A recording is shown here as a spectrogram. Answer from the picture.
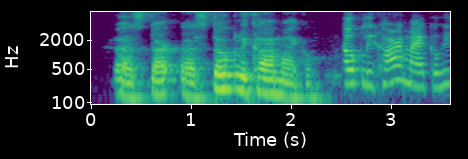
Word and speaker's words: Stokely Carmichael: Carly Stowe Michael. Did I say it right? Stokely Carmichael.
